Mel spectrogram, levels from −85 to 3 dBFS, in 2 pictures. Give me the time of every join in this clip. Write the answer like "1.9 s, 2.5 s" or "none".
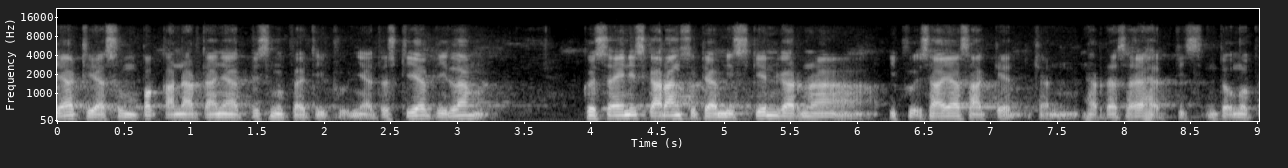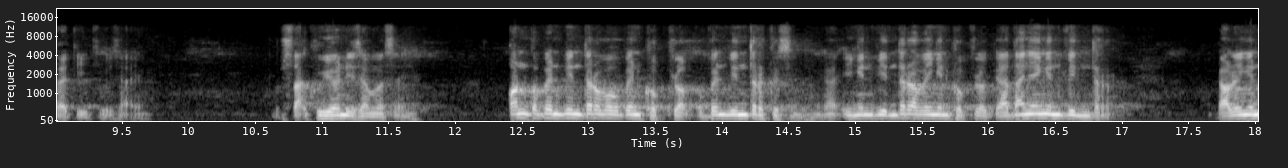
none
